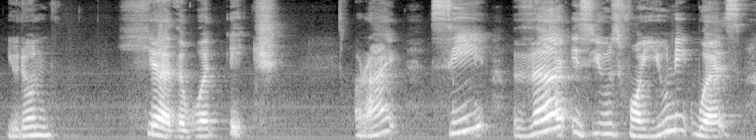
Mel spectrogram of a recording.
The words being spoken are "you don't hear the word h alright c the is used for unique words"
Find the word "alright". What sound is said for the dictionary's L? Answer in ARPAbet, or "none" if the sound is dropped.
none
